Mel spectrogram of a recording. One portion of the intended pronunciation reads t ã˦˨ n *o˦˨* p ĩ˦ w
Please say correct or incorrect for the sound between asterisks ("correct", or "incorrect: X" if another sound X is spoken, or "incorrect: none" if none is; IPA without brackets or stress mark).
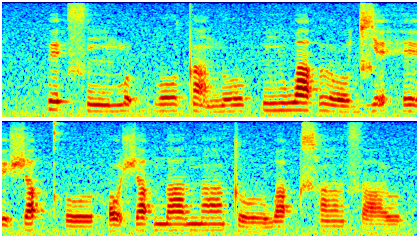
incorrect: o˦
